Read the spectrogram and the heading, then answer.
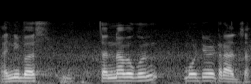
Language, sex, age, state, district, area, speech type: Marathi, male, 30-45, Maharashtra, Nanded, rural, spontaneous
